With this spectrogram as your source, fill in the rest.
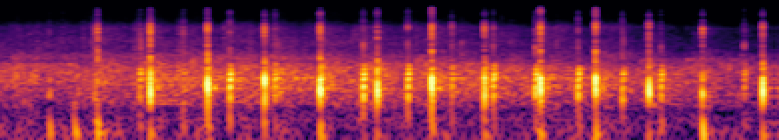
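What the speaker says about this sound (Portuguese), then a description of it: "Queria pedir uma salva de palmas para todos os palestrantes." Applause from a seated audience at a maritime energy-transition conference, a modest crowd giving sharp, fairly sparse claps that stay steady and close for several seconds without talk.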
